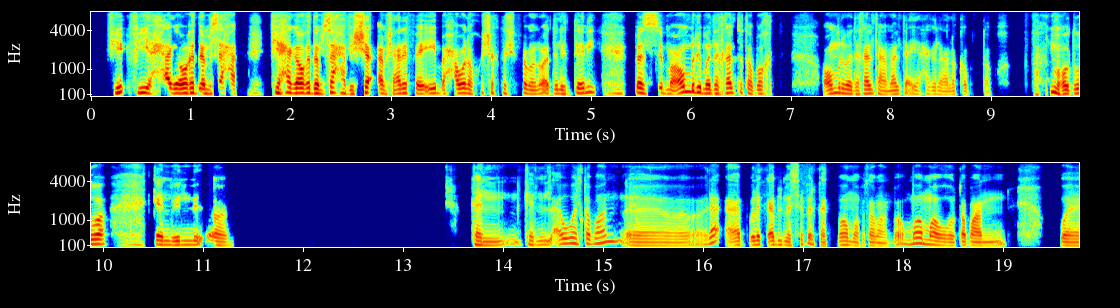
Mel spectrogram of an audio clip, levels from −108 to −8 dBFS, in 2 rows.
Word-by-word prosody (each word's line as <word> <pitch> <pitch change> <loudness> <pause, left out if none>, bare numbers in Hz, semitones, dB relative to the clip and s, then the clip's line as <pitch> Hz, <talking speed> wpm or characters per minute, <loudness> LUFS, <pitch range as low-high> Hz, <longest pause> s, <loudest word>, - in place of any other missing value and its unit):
في 185 +3 +3
في 175 0 +2
حاجة 170 -2 +5
واخدة 165 0 +8
مساحة 145 -1 0 0.3
في 175 - +4
حاجة 175 -1 +7
واخدة 170 -1 +8
مساحة 165 +4 +2
في 135 - -5
الشقة 155 +2 +5
مش 135 -1 -6
عارف 150 +2 +1
هي - - +7
إيه، 160 - +2
باحاول 160 0 +2
أخش 135 - -5
أكتشفها 155 +1 -5
من 135 +1 -3
وقت - - -1
للتاني، 165 +7 -2 0.4
بس 175 -1 +3
عمري 200 0 +5
ما 155 - +5
دخلت 165 +3 0
طبخت، 140 -3 -4 0.5
عمري 165 +1 0
ما 145 - +2
دخلت 145 +2 -2
عملت 125 +2 -5
أي 130 - -7
حاجة 125 0 -11
ليها 120 - -9
علاقة 120 +2 -11
بالطبخ. - - -22 0.2
فالموضوع 160 +4 +2 0.5
كان 145 -2 +1
بالن 140 +1 -4
آه. 125 -1 -4 2.4
كان 130 0 -5
كان 135 -2 -9
الأول 180 +6 -4
طبعًا 195 +10 -5
آآ 115 -7 -8
لأ. - - -3 0.2
باقول 140 +1 -5
لِك 145 - -4
قبل 140 +1 -2
ما 130 - -8
أسافر 120 - -7
كانت - - -9
ماما 135 -3 -5
طبعًا، 110 -2 -9
ماما 170 -2 -3
وطبعًا 120 -1 -4 0.6
و - - -2
145 Hz, 170 wpm, -21 LUFS, 125-170 Hz, 2.4 s, واخدة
